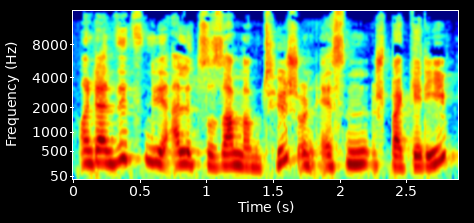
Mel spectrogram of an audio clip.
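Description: Young female co-host, casual, animated storyteller, slightly high voice. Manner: animated storytelling, quick bursts, often laughing. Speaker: podcast co-host. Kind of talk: casual chat.

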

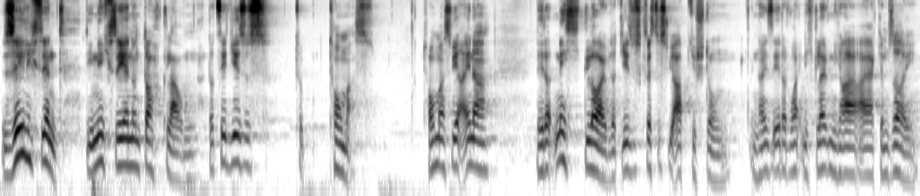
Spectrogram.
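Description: A man preaching a sermon in with a Low tinge, halting and emotional, repeating phrases as he goes. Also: mellow, big-room sound.

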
